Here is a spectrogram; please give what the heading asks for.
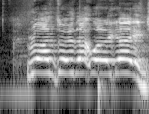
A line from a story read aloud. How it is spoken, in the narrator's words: shouted Groggy between belches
